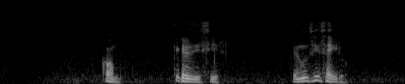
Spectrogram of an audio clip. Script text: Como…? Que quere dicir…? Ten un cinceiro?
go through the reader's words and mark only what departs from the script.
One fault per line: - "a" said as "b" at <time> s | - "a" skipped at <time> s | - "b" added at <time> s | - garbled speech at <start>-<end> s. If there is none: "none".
none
